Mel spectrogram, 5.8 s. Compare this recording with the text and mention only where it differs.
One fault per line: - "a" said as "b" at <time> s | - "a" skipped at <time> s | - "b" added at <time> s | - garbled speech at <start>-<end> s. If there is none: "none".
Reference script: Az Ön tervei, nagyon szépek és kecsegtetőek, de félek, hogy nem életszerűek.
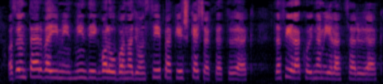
- "mint mindig valóban" added at 0.9 s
